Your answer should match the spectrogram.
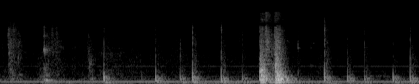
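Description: Steady, evenly spaced footsteps of a person walking to the door lead up to a louder, rougher burst of the door being opened to let someone in, with a low steady hum underneath and no one speaking.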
